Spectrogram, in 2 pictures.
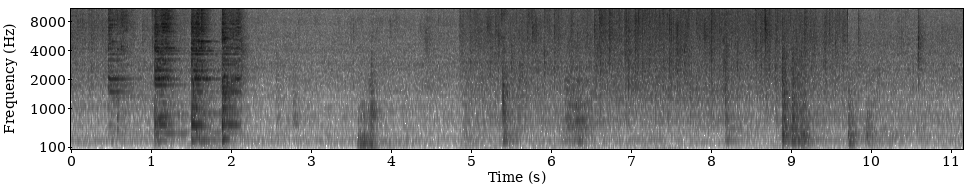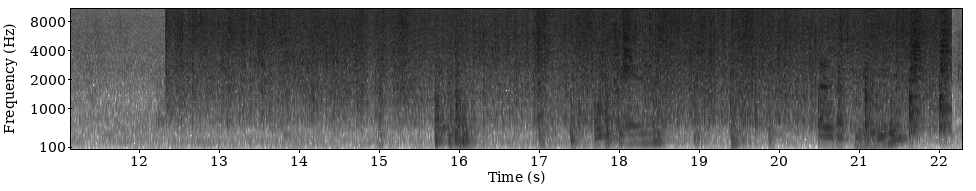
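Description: Egg-coated bean curd sticks (kembang tahu) sizzling as they fry in oil in a wok, stirred and turned with a wooden spatula. In the first two seconds a steel bowl and fork clatter against the pan as the mix goes in. About twelve seconds in the sizzle suddenly grows much louder and stays loud.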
